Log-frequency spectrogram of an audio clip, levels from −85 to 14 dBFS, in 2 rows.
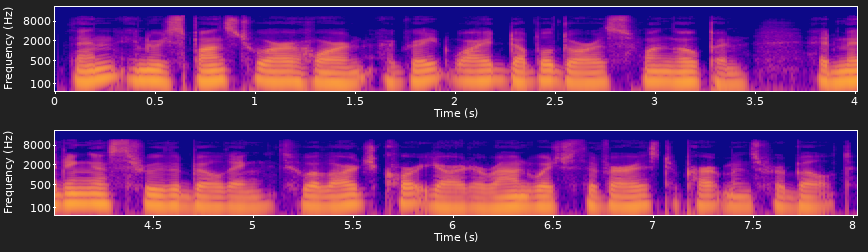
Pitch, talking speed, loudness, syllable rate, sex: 115 Hz, 215 wpm, -17 LUFS, 5.8 syllables/s, male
